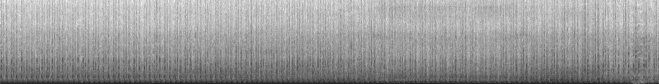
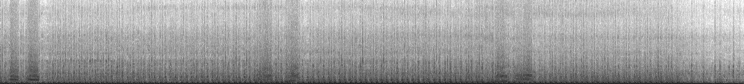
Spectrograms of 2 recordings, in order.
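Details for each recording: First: Motorcycle that had not run for a few years, just started cold on choke with the accelerator pump working: steady, slightly rough V-twin idle with no knocks or misses. Normal running; the roughness should clear with fresh fuel. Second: Motorcycle that had not run for a few years, cold and on choke, with the accelerator pump squirting fuel: a deep, loping idle that stumbles now and then. The owner expects it to clear with fresh fuel and a few rides.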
